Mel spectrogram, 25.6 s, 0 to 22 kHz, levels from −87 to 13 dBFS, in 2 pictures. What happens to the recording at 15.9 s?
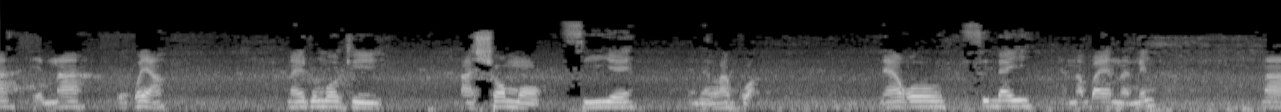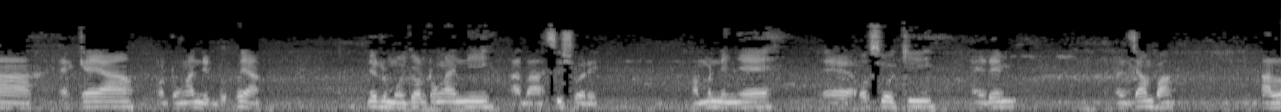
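At 15.9 s the speech carries the heavy damage that runs through the whole clip, likely from MP3 compression at a low bitrate, perhaps around 32 kbps. The encoder cuts everything above 10.6 kHz and drops weak frequency lines, giving a watery, swirly sound with smeared attacks. A spectrogram shows a hard ceiling at 10.6 kHz and blocky, flickering holes below it.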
